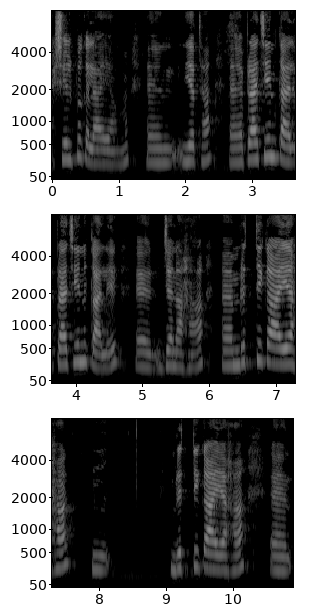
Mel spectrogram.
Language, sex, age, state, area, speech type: Sanskrit, female, 18-30, Uttar Pradesh, rural, spontaneous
